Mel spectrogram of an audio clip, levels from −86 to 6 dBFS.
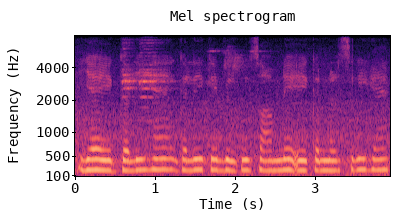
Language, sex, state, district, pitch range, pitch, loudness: Hindi, female, Punjab, Fazilka, 205-220 Hz, 215 Hz, -14 LUFS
